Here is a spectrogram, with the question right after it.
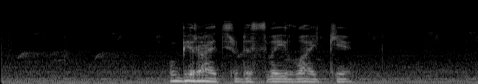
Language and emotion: Russian, angry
